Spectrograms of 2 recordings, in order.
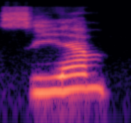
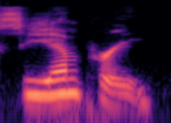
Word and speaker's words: siempre: And I was like, siempre. Oh, I pronounced it as siempre. I was like, siempre. And the person who I was with said, no, siempre. And I was like, siempre. Oh, siempre. And then I started to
